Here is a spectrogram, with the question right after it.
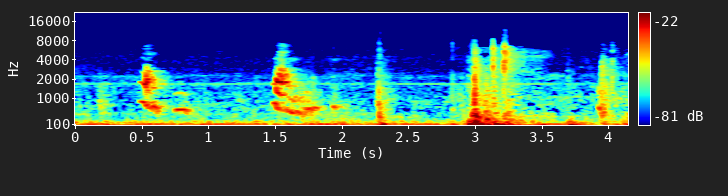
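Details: A talking tomcat indoors gives two short, bent meow-like calls about a second apart, each sliding down in pitch, then falls quiet while sharp knocks and clatter sound near the end.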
